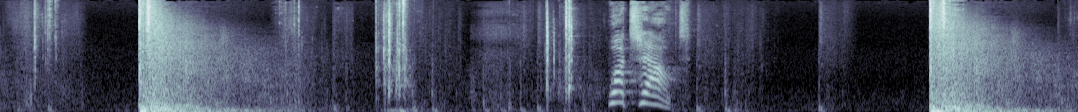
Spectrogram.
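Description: A sniper rifle fires a loud shot that echoes away.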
